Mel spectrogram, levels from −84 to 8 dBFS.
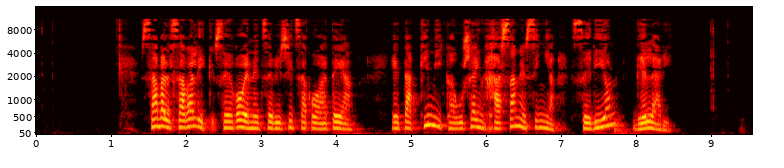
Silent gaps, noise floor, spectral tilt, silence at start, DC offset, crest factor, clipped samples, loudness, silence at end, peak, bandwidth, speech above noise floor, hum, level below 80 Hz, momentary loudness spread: none; -77 dBFS; -4 dB/octave; 1.1 s; under 0.1%; 20 dB; under 0.1%; -23 LUFS; 1.1 s; -6 dBFS; 12 kHz; 54 dB; none; -64 dBFS; 10 LU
